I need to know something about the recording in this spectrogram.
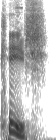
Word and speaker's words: quiche: You call it quiche. Quiche, yeah, exactly. French. So C-H-E in French is she, like that.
